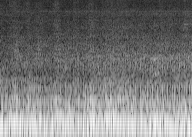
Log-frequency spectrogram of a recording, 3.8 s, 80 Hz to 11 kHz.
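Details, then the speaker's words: Raider 150 Fi after second teardown and rebuild, freshly started for break-in: steady, even low idle with no knocking or clatter; now quiet and healthy, no smoke. "So yan, tahimik na, all good na."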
